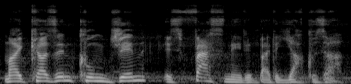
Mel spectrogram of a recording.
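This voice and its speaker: An actor voicing a boastful, vain young monk in a video game. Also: male voice, mid-range voice, sing-song, normal speed, a bit bright, a little hiss or hum. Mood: cocky.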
